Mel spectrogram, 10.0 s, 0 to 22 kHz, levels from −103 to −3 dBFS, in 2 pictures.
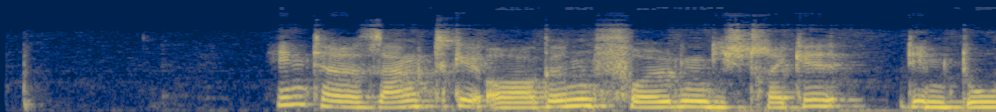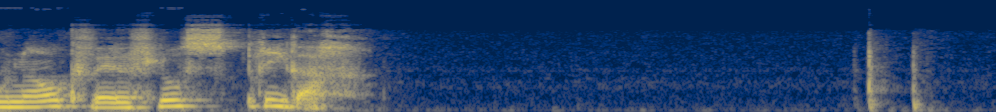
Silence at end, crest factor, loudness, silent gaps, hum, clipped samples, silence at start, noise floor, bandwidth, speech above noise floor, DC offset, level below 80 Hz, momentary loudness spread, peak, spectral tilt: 0.4 s; 14 dB; -17 LUFS; none; none; under 0.1%; 1.4 s; -74 dBFS; 9 kHz; 57 dB; under 0.1%; -48 dBFS; 13 LU; -4 dBFS; -5.5 dB/octave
